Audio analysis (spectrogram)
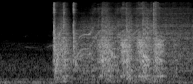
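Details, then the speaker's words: PT Cruiser (manual) with a no-crank fault, starter relay bypassed with a jumper wire straight to the starter: starter engages sharply and spins the engine at a steady, even cranking rhythm with no grinding or clicking, so the relay-to-starter circuit is complete. "we now know that that circuit is complete from the starter relay to the starter"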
